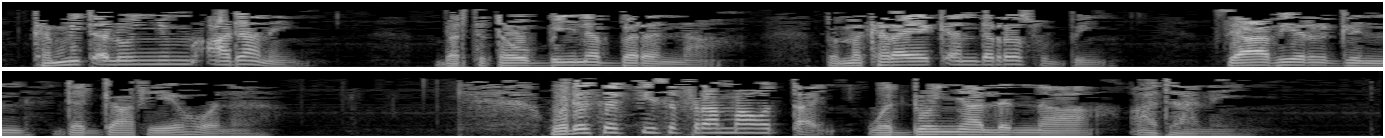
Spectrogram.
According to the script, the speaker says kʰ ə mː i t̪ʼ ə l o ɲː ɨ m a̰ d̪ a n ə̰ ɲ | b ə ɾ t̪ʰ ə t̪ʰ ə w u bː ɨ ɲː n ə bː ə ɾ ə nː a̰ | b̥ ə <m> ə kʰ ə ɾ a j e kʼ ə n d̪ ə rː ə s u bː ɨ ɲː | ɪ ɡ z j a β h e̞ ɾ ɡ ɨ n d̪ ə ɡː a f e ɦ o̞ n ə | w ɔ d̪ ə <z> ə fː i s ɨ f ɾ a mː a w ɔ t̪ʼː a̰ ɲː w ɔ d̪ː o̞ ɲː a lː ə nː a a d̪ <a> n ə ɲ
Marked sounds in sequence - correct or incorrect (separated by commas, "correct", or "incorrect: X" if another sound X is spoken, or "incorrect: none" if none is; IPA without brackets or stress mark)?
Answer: correct, incorrect: s, correct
